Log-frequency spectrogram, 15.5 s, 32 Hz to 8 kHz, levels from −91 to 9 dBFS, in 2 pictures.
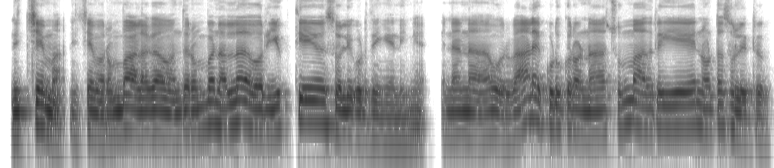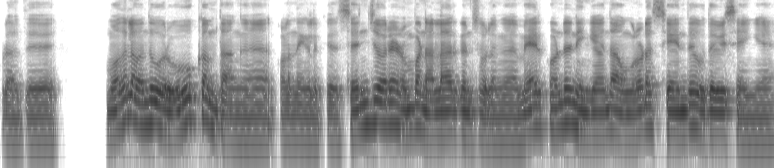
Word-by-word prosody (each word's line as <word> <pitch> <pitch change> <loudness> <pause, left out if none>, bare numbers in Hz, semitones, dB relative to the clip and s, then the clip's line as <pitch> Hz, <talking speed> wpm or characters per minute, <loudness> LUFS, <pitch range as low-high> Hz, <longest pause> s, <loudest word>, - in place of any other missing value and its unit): நிச்சயமா, 105 +2 +4 0.2
நிச்சயமா 100 +1 0
ரொம்ப 110 +3 +3
அழகா 110 0 +4
வந்து 100 +3 +1
ரொம்ப 125 +6 +1
நல்ல 130 +5 +3 0.2
ஒரு 115 -1 +2
யுக்தியையும் 145 +3 +2
சொல்லிக் 110 -1 +3
குடுத்தீங்க 95 -3 -1
நீங்க. 85 - -7 0.3
என்னன்னா 105 0 0 0.2
ஒரு - - -1
வேலை 160 +1 +1
கொடுக்கிறோம்னா, 115 -4 +1 0.2
சும்மா 140 +3 -1
அதிலேயே 125 +2 +2 0.2
நொட்ட 115 +3 -2
சொல்லிட்டு 105 -5 0
இருக்க 90 - -4
கூடாது. 85 0 -7 0.8
முதல்ல 150 +11 0
வந்து 140 +2 +2
ஒரு 105 - +4 0.2
ஊக்கம் 160 -7 -2
தாங்க 85 -2 -4 0.3
குழந்தைகளுக்கு, 90 0 -5 0.2
செஞ்சவரை 140 +6 +1
ரொம்ப 115 +4 -1
நல்லா 100 +2 0
இருக்குன்னு 105 -1 -3
சொல்லுங்க. 90 -1 -3 0.2
மேற்கொண்டு 125 +3 -1
நீங்க 105 -2 -1
வந்து 110 +2 -1
அவங்களோட 105 +5 -1 0.2
சேர்ந்து 105 +4 +1
உதவி 105 -1 +2
செய்யுங்க. 85 -1 -5
110 Hz, 155 wpm, -22 LUFS, 100-130 Hz, 0.8 s, நிச்சயமா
